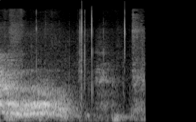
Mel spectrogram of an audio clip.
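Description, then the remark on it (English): A dog barks once with a drawn-out, growly sound, followed by a few quick, sharp yips or snaps, with no talking. “he said, you can cut the dog barking out at the end, but we're going to leave it in there just to give you a little laugh there at the end of it.”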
